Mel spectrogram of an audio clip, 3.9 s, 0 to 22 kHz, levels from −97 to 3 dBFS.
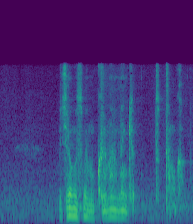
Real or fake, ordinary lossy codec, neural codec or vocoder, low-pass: real; none; none; none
